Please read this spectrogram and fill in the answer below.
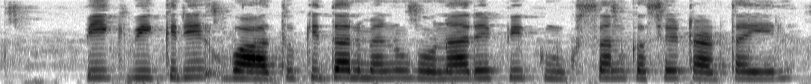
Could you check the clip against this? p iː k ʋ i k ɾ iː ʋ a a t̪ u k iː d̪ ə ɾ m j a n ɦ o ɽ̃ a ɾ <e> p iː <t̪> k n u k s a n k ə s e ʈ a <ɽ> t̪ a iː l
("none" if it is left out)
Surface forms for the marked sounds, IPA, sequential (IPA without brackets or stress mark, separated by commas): e, none, ɽ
